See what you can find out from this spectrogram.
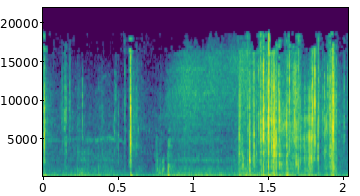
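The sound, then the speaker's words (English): Faint crunching bites and chewing on a white chocolate bar with Fruity Pebbles cereal baked in. There is one crisp snap, then a quick cluster of brittle crunches, with no talk. “I don't have that much time, I gotta eat fast. It's like white chocolate with Fruity Pebbles baked in.”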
